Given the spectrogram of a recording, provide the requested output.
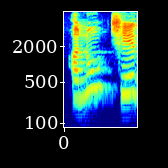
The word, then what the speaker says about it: अनुच्छेद: अनुच्छेद, अनुच्छेद होता है, च और छ की आवाज आ रही है अगर आप प्रोनाउंसिएशन कर रहे हैं तो यहाँ पे क्या होगा, अनुच्छेद।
